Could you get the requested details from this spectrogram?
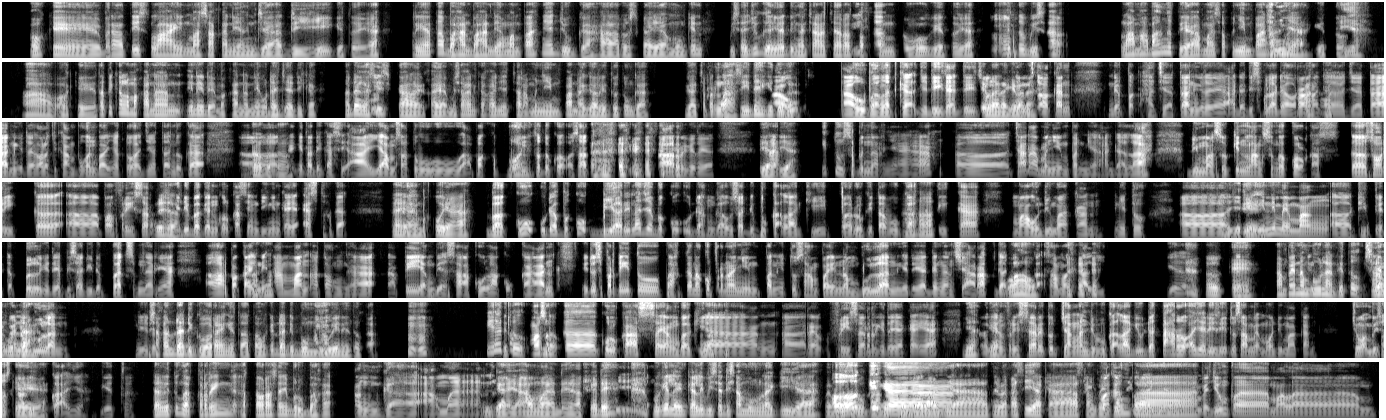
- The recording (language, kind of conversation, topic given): Indonesian, podcast, Bagaimana cara Anda mengurangi makanan yang terbuang di rumah?
- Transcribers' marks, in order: tapping; "sih" said as "sis"; other background noise; laugh; laughing while speaking: "kebun"; in English: "Freezer"; in English: "freezer"; in English: "debatable"; laugh; unintelligible speech; in English: "freezer"; in English: "freezer"; chuckle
